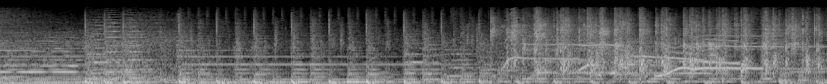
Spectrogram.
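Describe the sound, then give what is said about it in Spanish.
Steady, dense applause fills the whole stretch, with cheering voices and rising whoops on top toward the end, loud and continuous without any speech. “Con esa energía positiva y esos aplausos damos inicio a este episodio número 305 del programa del podcast Te Invito a un Café.”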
